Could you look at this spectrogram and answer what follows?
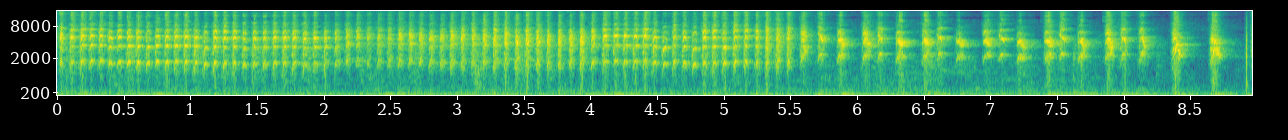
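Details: Fighting house sparrow: a long, fast, grating chatter of buzzy notes that breaks after about five seconds into loose, separate sharp chirps. Used for tutoring pet birds.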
